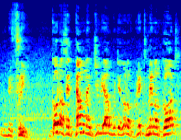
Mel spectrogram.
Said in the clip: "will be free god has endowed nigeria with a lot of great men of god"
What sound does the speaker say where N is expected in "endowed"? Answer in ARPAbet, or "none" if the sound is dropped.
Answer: none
